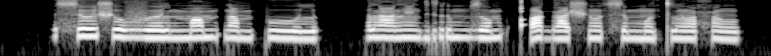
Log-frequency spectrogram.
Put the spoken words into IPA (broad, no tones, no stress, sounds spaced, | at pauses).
s ɵ ʃ o v ɵ l m ɑ̃ m ɗ ɑ̃ m p u l | l ɑ̃ l ĩ l d r u m z o m qʼ ʌ ɡ ɑ ʃ õ s ɵ m õ t l õ ħ ũ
